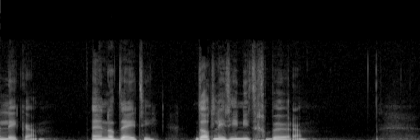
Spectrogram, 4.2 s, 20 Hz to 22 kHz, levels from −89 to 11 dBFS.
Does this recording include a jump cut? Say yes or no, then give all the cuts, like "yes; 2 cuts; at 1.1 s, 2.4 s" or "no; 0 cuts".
yes; 1 cut; at 1.8 s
